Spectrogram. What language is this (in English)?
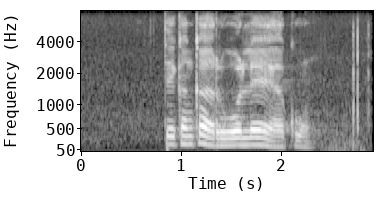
Tsonga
